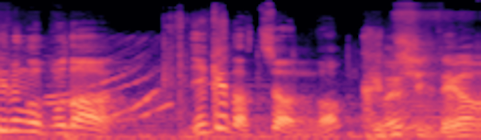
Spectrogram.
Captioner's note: confident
